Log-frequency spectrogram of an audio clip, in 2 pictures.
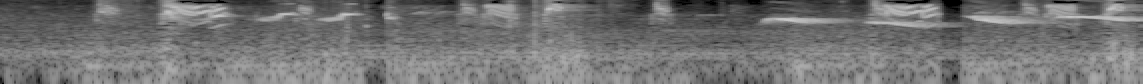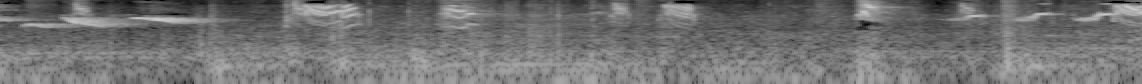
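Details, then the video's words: Double-collared seedeater giving the pure "tui tui" song, used to warm up and provoke males: a run of clear, descending whistled notes repeated in quick succession, mixed with sharp, very high chirps before and after. "ESQUENTAR QUALQUER COLEIRO TUI TUI PURO"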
